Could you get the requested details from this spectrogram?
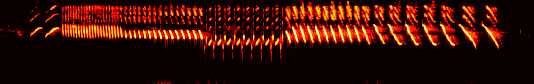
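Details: Canary in song: a few rising chirps, a high buzzing trill, a fast rattling sequence, a bright trill, then slower descending whistled notes spaced further apart.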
